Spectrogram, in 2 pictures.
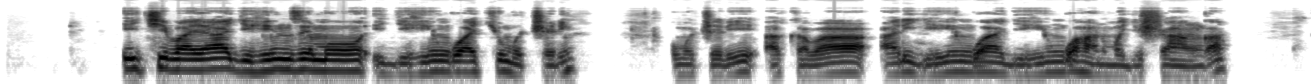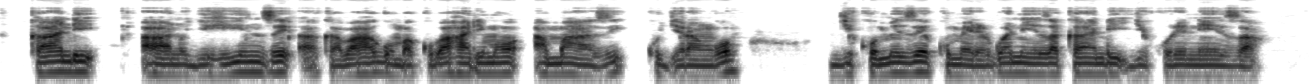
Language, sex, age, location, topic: Kinyarwanda, female, 25-35, Nyagatare, agriculture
